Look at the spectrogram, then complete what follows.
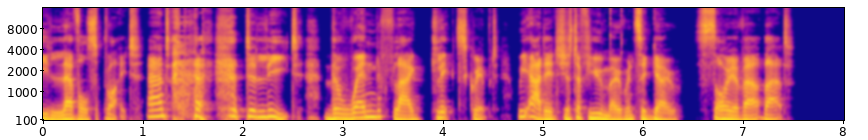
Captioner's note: laughs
